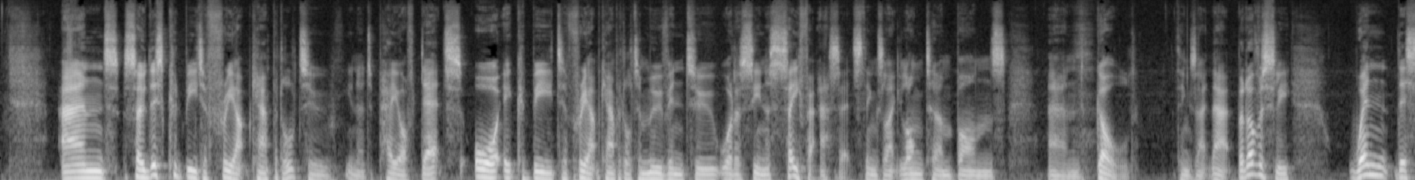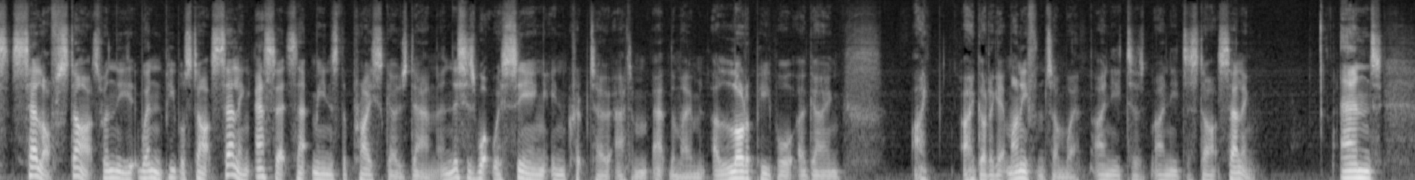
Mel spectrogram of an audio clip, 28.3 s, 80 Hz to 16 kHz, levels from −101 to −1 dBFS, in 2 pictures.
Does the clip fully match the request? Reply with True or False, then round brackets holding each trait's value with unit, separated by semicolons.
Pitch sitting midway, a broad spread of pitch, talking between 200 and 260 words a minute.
False (110 Hz; 6.3 semitones; 205 wpm)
